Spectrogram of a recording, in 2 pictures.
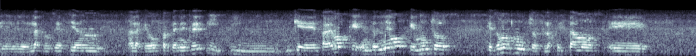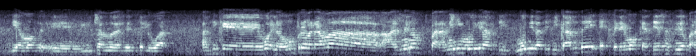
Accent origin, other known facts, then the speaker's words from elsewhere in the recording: Neuquén, Argentina; Yo soy de Neuquén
